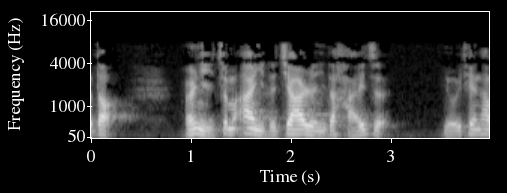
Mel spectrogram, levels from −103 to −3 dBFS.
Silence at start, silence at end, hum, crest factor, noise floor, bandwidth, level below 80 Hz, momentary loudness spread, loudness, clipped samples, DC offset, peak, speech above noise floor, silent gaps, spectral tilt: 0 s; 0 s; none; 22 dB; -60 dBFS; 8 kHz; -64 dBFS; 13 LU; -23 LUFS; under 0.1%; under 0.1%; -2 dBFS; 37 dB; none; -4.5 dB/octave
